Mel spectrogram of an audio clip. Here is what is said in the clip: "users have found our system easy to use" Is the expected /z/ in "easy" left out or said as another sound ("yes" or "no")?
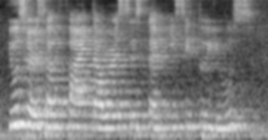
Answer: yes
